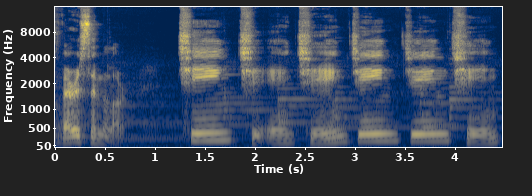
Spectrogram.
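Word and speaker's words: 精: If you add the rice radical, it means spirit, but the pronunciation changed a little bit, jing.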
